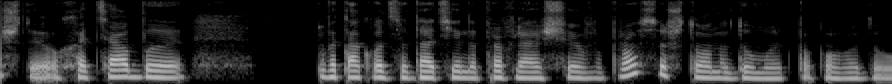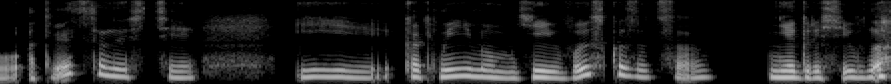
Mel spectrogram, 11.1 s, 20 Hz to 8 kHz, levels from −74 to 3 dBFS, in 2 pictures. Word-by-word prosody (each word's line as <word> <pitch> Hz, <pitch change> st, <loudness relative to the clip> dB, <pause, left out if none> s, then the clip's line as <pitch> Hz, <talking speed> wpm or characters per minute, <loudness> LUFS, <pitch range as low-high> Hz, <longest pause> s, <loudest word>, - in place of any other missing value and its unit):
что -, -, -3 dB
я -, -, +2 dB
хотя 195 Hz, +2 st, +3 dB
бы 190 Hz, -1 st, +2 dB, 0.8 s
вот 195 Hz, -1 st, +2 dB
так 185 Hz, 0 st, +2 dB
вот 185 Hz, -1 st, +4 dB
задать 175 Hz, -1 st, +1 dB
ей 180 Hz, -, +2 dB
направляющие 175 Hz, -1 st, 0 dB
вопросы, 225 Hz, -, 0 dB
что 185 Hz, -5 st, -1 dB
она 170 Hz, -1 st, -1 dB
думает 155 Hz, -1 st, -2 dB
по -, -, -4 dB
поводу 155 Hz, -, -3 dB
ответственности, 220 Hz, -9 st, -2 dB, 0.6 s
и 200 Hz, +1 st, -2 dB
как 200 Hz, -2 st, -1 dB
минимум 200 Hz, -4 st, +2 dB
ей 185 Hz, -2 st, +4 dB
высказаться 195 Hz, -1 st, -1 dB, 0.3 s
не 185 Hz, -1 st, +5 dB
агрессивно. 185 Hz, +2 st, +2 dB
185 Hz, 130 wpm, -26 LUFS, 175-200 Hz, 0.8 s, не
